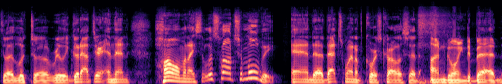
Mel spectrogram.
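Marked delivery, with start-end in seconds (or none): 2.6-3.5 very high, way-up-high put-on voice. Retelling what you said to Carla at home, like Scooter from Mobile. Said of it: "Did you say it like Scooter from Mobile like that?".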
